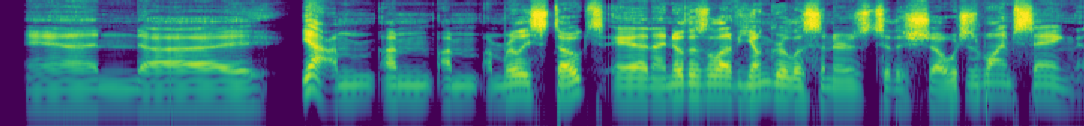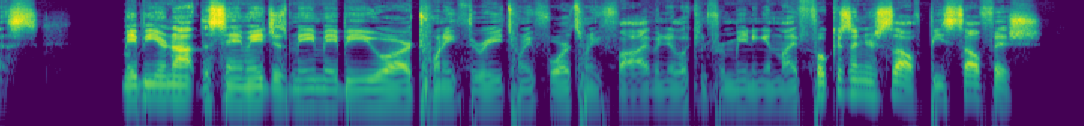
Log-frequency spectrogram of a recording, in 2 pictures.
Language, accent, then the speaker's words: English; United States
